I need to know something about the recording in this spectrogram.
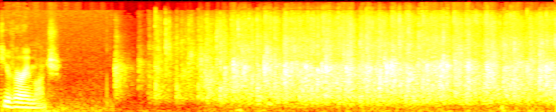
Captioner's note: applause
